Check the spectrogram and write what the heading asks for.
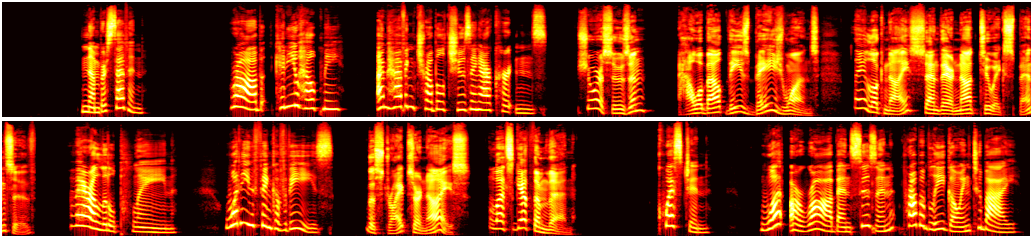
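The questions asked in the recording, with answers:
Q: What are Rob and Susan probably going to buy?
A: Striped curtains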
